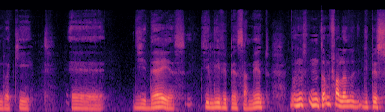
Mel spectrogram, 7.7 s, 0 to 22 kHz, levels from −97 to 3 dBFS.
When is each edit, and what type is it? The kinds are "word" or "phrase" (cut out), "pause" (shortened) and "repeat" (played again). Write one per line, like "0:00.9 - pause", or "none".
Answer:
none

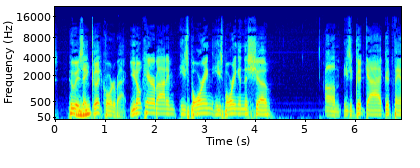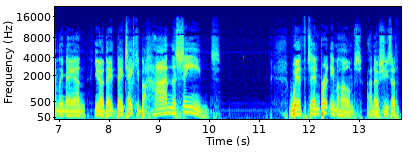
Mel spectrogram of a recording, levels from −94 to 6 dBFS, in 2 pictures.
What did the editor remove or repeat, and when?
0:01.5 - pause
0:07.6 - pause
0:12.0 - word

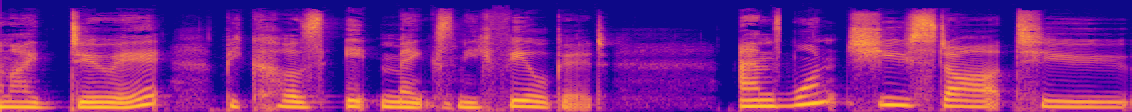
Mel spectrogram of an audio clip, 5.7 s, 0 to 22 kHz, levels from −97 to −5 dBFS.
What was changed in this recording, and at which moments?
0:03.9 - word

